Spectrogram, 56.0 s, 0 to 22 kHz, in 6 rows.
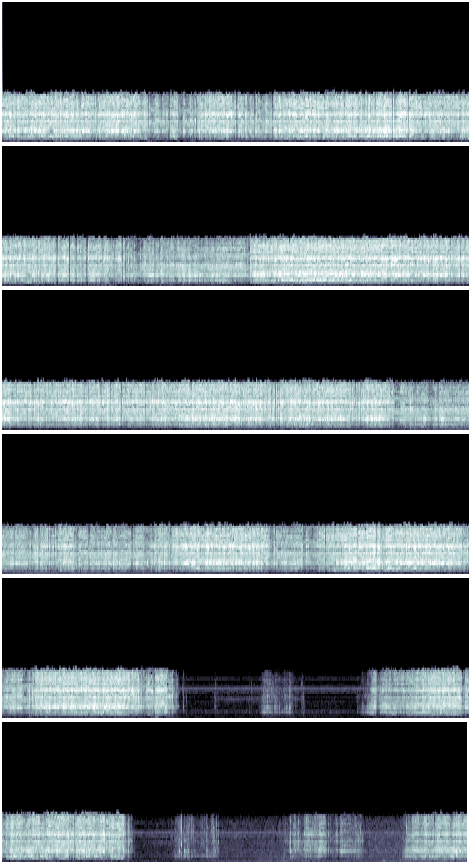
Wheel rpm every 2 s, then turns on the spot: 120, 110, 110, 110, 110, 100, 110, 120, 120, 120, 120, 120, 110, 110, 110, 120, 120, 120, 120, 110, 40, 10, 50, 100, 50, 10, 30, 40.
none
